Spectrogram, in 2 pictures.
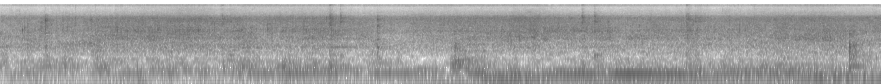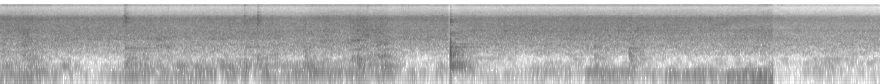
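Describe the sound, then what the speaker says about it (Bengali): Minced chicken fries with potato and carrot in a pan over a low to medium gas flame, giving a steady close sizzle with intermittent clinks and scrapes of stirring. "এবার এর মধ্যে আমি দিয়ে দিচ্ছি কিমাটা দিয়ে আরও কিছুক্ষণ এইভাবে একটু ভেজে নিতে হবে।"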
